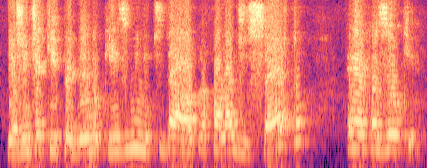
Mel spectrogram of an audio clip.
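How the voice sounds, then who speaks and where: A woman teaching a recorded Portuguese grammar lesson with a Brazilian accent, chatty, checking in often with her students and slowly stretching words to show how they are pronounced. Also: medium pitch, steady tone, low-quality recording. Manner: drags words out slowly to demonstrate pronunciation. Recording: faint background noise and clicks.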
